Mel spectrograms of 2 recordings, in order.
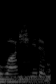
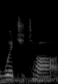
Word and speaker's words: Ouachita: oh Akita soon for Washita Baptist University back in Texas everybody pronounces it Wichita but really it's Ouachita Washington how would you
